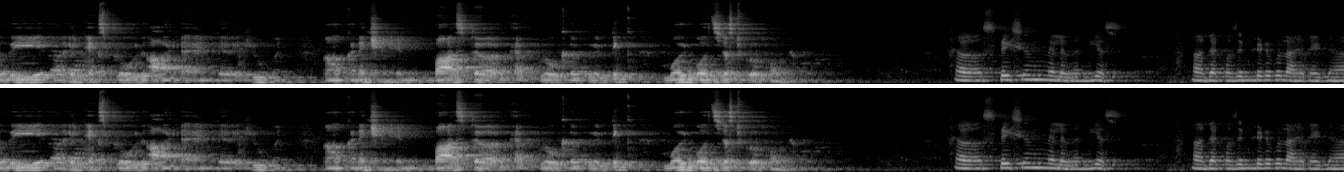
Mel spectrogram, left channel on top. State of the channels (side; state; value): both; identical; correlation 1.00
